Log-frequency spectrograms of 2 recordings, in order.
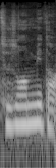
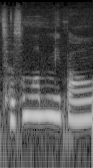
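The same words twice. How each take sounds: First: It is said in a strong, firm way. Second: It is said in a smiling, friendly way. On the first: The speaker is refusing and will not give in. "강하고 단호하게" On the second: The speaker is politely apologizing to calm the customer. "웃으면서"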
